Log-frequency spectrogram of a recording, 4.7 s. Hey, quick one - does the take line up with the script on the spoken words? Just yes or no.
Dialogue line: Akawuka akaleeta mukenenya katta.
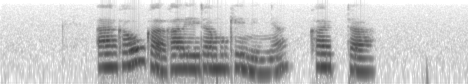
yes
